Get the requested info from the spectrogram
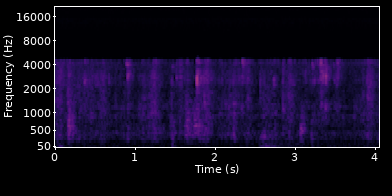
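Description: Faint chewing and scattered small mouth clicks from people eating Oreo cookies.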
